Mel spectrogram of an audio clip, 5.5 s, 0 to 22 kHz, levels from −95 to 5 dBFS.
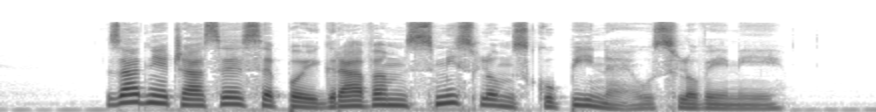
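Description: Speech recording with no audible technical faults.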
